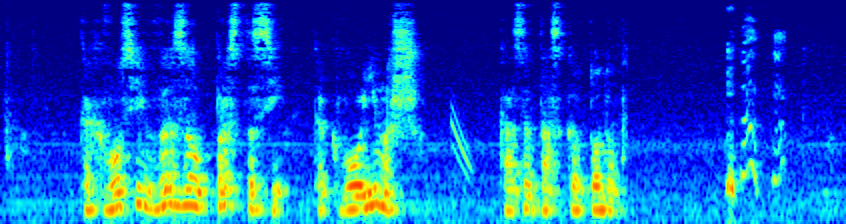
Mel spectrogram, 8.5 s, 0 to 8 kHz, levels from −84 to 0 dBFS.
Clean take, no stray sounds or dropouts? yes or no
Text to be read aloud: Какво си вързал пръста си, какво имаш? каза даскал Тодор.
no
